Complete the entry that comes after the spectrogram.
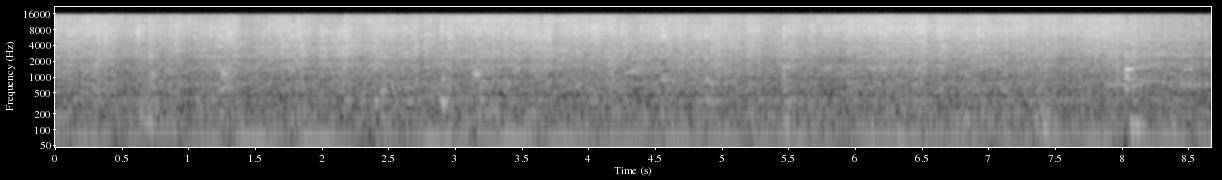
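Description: Onions and tomato paste sizzling in hot oil in a small stainless steel pot while being stirred, with faint scrapes of the utensil against the pot. The sizzle steadies throughout and eases a little near the end.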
